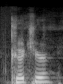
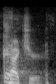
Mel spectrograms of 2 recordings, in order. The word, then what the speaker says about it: Kutcher: coocher 47 is it coocher or coocher ccher Kutcher Kutcher we sure of that yes okay so I would have said cutcher Thank You Edward it's not how Bo pronounced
